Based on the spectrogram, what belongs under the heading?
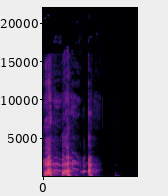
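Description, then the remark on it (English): A fairly loud burst of two or three harsh laughing pulses ends in a short cough, followed by a faint catch of breath and then silence. “He laughs, but he kind of coughs a little bit after.”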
